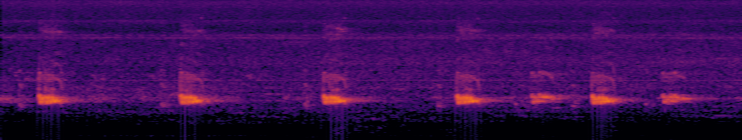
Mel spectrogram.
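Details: Common hawk-cuckoo repeating short, ringing whistled notes about every one and a half seconds, the last few coming faster and softer; seven notes with only low hiss behind.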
